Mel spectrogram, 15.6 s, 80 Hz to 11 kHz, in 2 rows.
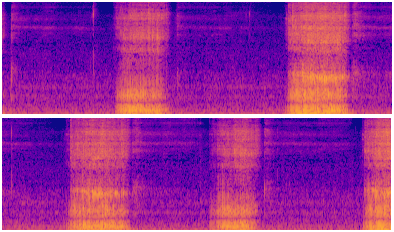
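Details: Indian man snoring in sleep, with a suggested nose problem: loud rough snores on each in-breath, about 18 a minute, with quiet pauses between.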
